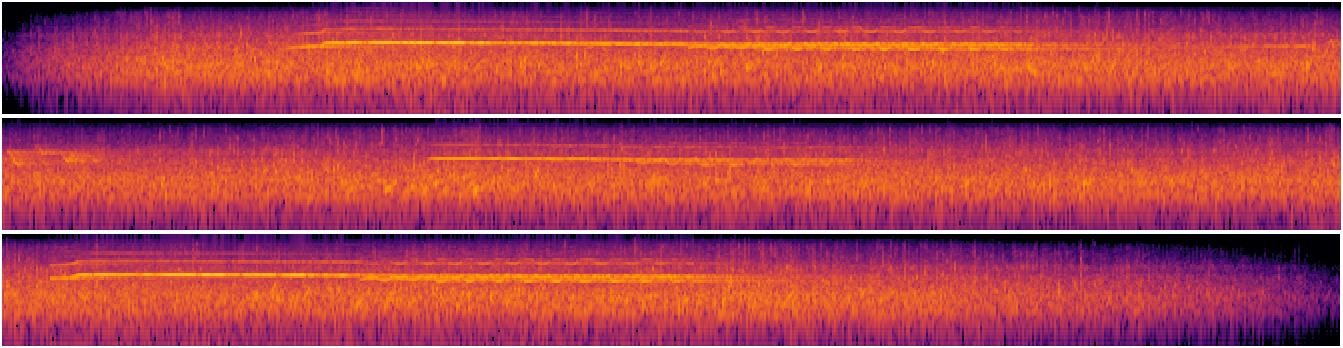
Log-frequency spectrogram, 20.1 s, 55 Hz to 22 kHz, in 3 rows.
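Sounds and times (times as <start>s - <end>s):
fue flute: 1.4s - 6.7s, 8.8s - 11.1s, 13.6s - 17.4s.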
